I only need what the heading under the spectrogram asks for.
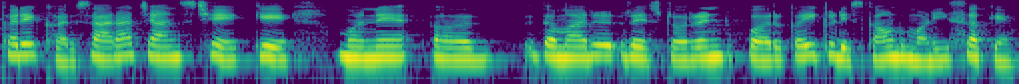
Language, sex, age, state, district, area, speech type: Gujarati, female, 18-30, Gujarat, Anand, urban, spontaneous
